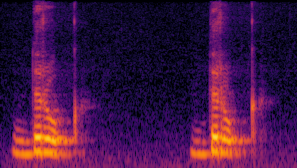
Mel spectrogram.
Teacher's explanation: The voiced sound at the end of the word is pronounced as voiceless k.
